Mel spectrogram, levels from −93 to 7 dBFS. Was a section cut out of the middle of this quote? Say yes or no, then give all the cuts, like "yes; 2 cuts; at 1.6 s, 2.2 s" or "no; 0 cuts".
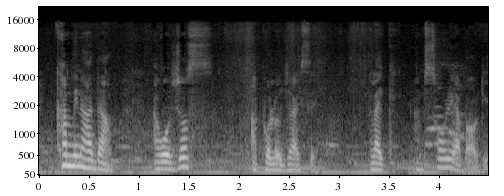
no; 0 cuts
